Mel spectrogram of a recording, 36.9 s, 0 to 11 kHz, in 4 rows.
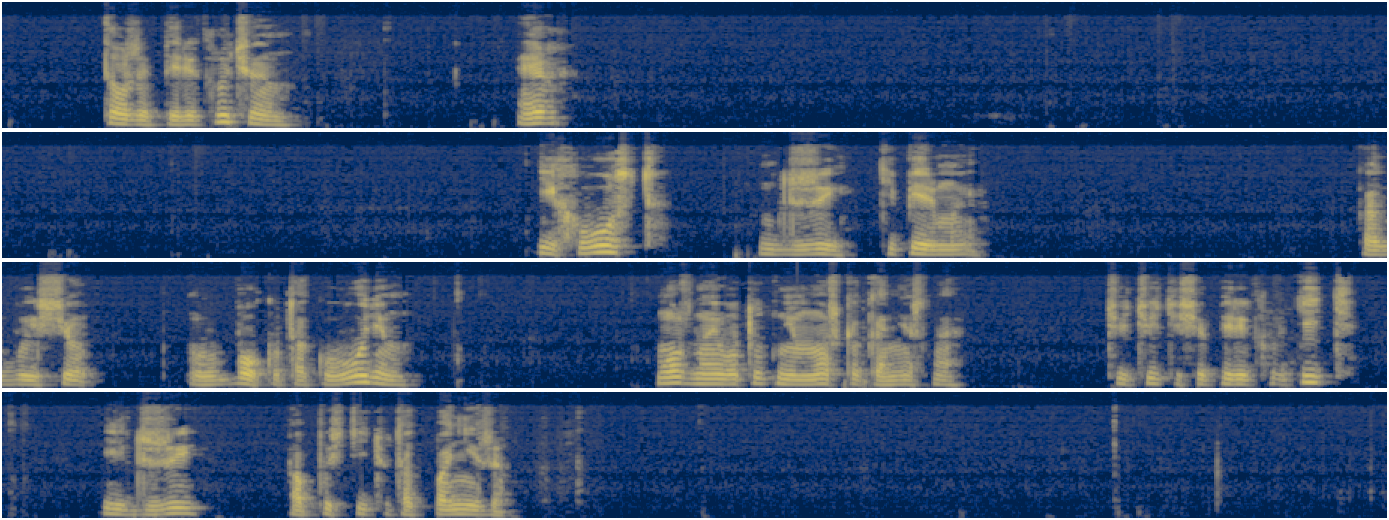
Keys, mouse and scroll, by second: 0.2 r, 1.8 click, 7.5 click, 9.5 r, 12.6 click, 14.2 g, 22.5 click, 24.1 r, 27.6 click, 28.9 g, 35.1 KP_3.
